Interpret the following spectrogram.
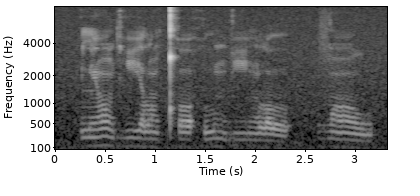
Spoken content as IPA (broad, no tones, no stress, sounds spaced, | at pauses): lʲ ɔ̃ ɡʱ iː lˠ ũ ǃʰ ɔ h u m b iː ŋ lˠ o | v ɔ̃ː w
